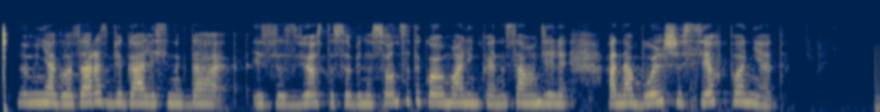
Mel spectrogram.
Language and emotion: Russian, positive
